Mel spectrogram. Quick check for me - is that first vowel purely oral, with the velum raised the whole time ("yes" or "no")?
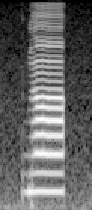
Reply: no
